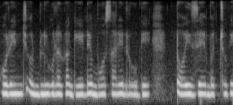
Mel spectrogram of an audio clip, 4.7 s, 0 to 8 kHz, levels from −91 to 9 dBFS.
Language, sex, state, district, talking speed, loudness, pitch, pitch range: Hindi, female, Rajasthan, Jaipur, 195 wpm, -14 LUFS, 220 Hz, 210-225 Hz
